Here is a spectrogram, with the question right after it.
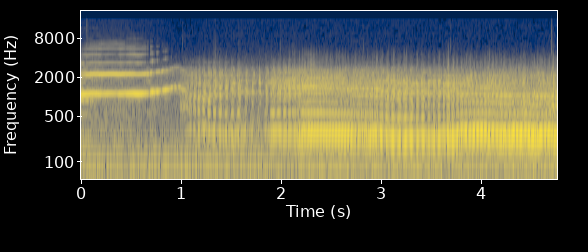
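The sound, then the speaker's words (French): A nightingale's song slowed down electronically by a detector in time-expansion mode, turned into long, low, gliding tones with a whale-like moan: a rising wail, then a sustained wavering drone that swells steadily, with no voices. “Je suis en expansion de temps, j'entends une baleine, donc c'est un rossignol.”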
